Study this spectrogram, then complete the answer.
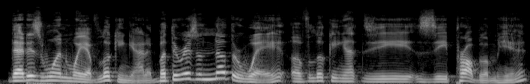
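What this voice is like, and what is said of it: Put-on German accent. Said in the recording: “do you like me German accent?”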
